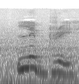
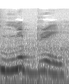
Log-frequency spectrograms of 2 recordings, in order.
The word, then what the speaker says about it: Libre: Libre is the wrong pronunciation. Right pronunciation is Libre. It's Libre.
